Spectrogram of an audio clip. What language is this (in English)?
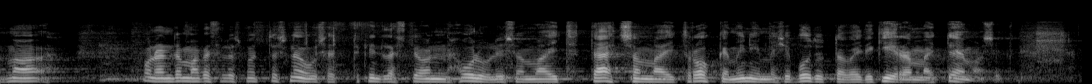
Estonian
